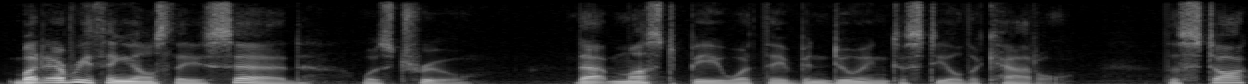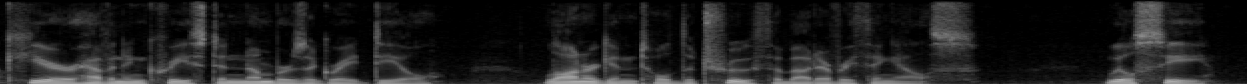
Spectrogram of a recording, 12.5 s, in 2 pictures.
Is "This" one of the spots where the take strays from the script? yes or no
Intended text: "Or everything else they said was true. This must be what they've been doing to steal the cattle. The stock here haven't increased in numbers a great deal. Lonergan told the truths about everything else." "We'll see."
yes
